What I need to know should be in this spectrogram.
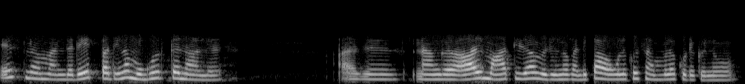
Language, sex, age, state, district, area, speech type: Tamil, female, 18-30, Tamil Nadu, Coimbatore, rural, conversation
